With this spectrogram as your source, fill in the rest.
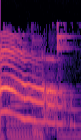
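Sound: cat meowing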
